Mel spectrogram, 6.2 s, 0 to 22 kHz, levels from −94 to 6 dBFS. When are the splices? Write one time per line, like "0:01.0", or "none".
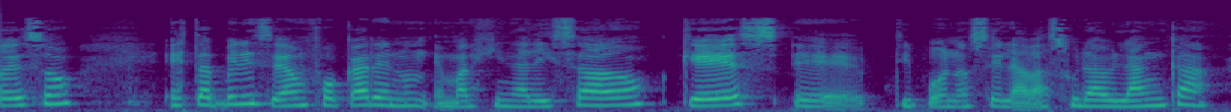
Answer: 0:02.2
0:03.3
0:04.4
